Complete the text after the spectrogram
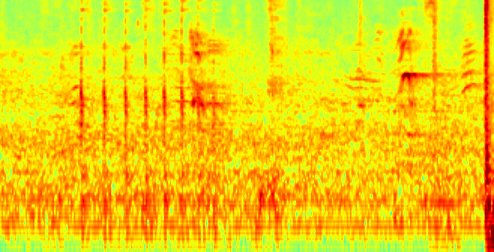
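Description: A table tennis ball bounces and clicks off a table and paddles.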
